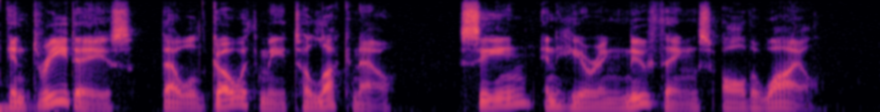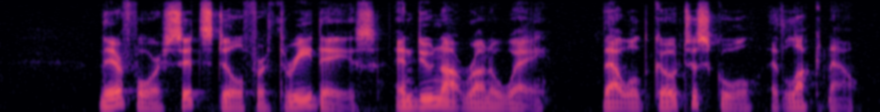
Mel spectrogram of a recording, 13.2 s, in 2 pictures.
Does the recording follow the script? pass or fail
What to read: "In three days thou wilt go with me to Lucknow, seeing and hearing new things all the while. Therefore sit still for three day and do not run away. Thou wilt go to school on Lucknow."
fail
